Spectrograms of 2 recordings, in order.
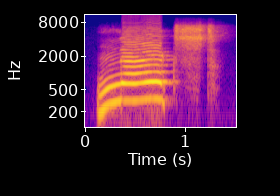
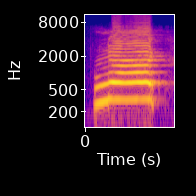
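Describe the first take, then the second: First: Next, tossed out high and scornful; scoffing dismissal. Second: Scoffing dismissal. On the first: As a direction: wave it off high and sharp. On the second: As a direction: wave it away again, higher. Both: Real, not acted. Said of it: "dismissing breeders".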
